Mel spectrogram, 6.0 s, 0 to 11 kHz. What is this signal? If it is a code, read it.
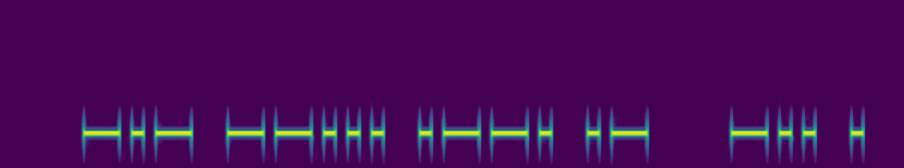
Morse code, heard as a keyed tone, about 15 wpm, 700 Hz. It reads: K7PA DE
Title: USA Callsign DE Callsign - 4 Characters - 15wpm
